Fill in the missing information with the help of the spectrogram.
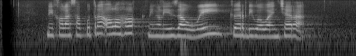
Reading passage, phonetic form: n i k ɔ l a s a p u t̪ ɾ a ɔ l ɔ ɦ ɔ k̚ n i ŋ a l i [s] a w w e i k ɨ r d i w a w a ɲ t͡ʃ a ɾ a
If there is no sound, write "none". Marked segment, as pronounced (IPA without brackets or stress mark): z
